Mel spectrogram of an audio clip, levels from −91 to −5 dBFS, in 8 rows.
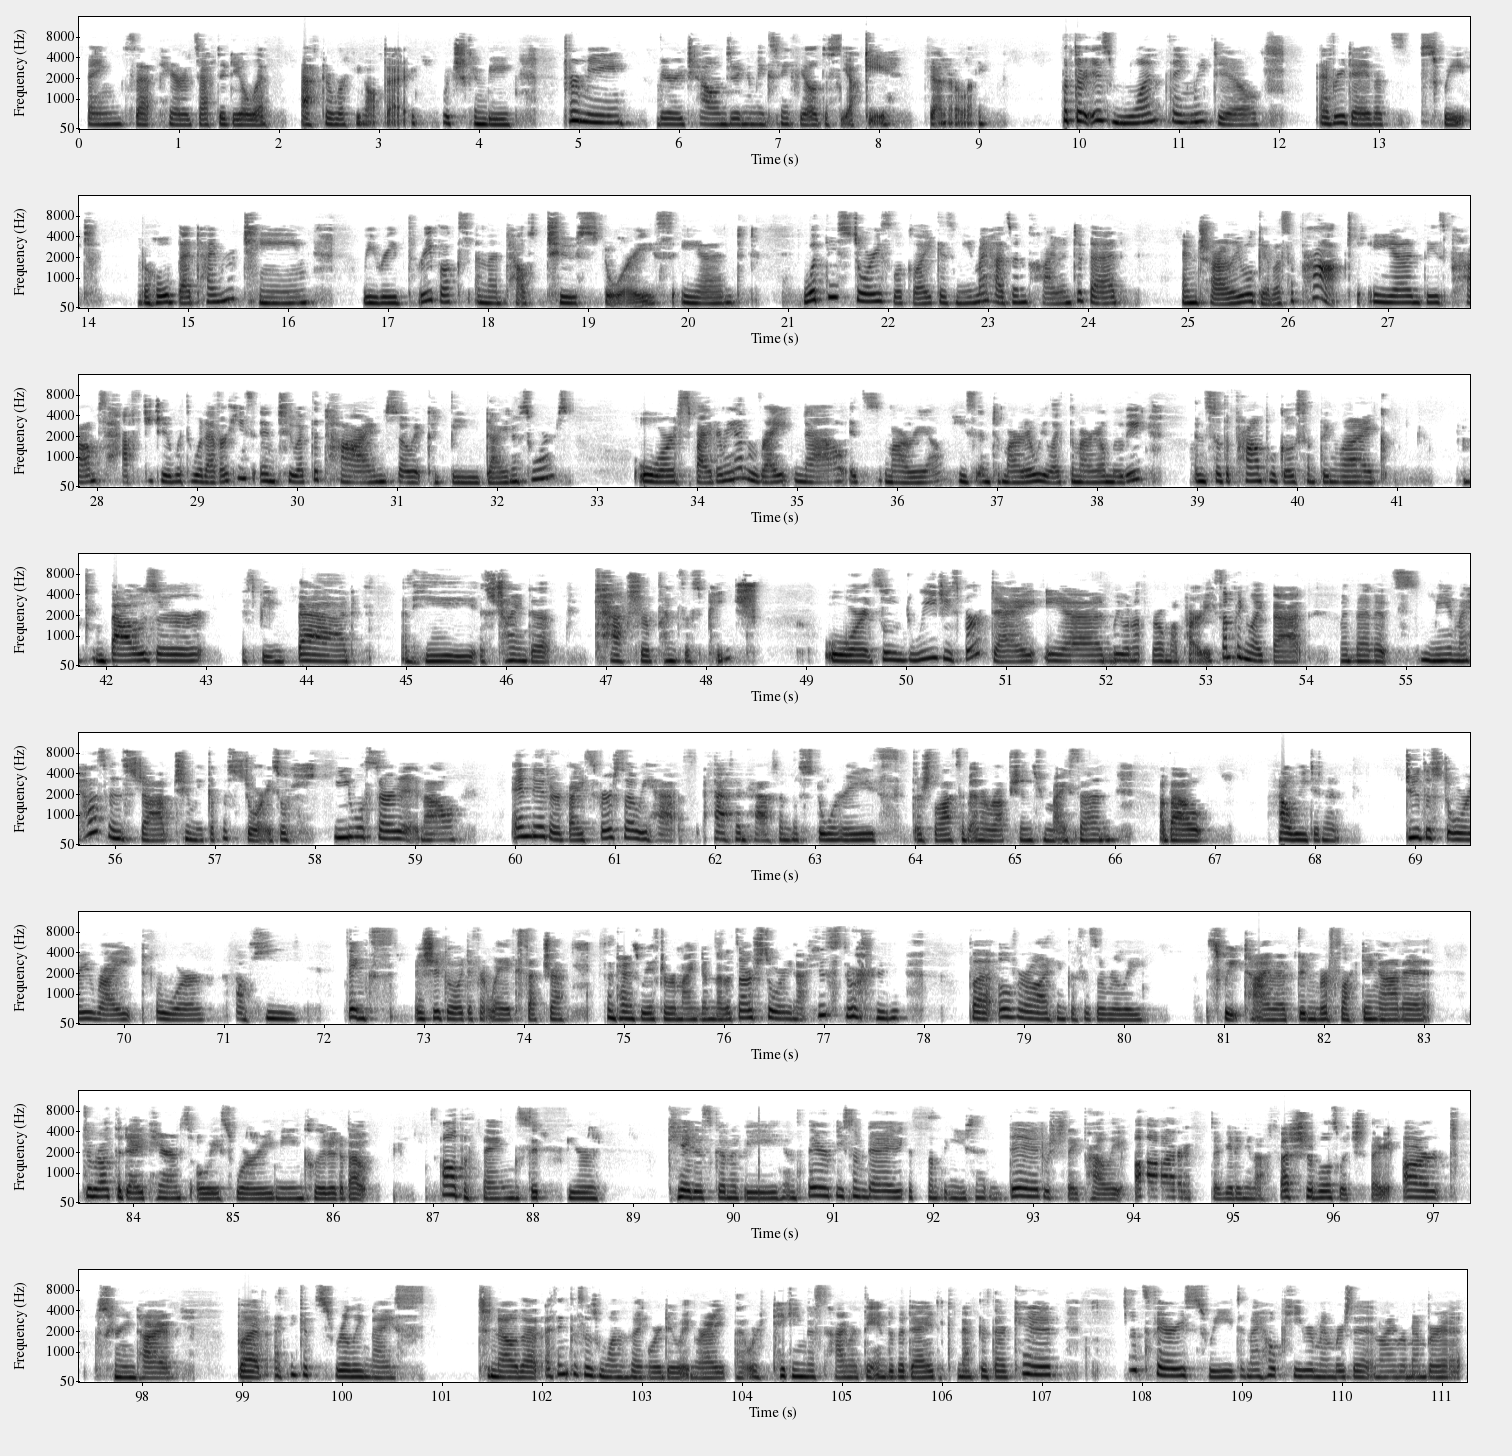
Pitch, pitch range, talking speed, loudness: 200 Hz, 185-230 Hz, 170 wpm, -17 LUFS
